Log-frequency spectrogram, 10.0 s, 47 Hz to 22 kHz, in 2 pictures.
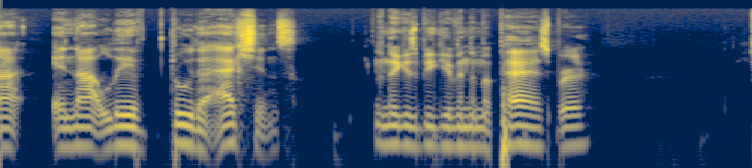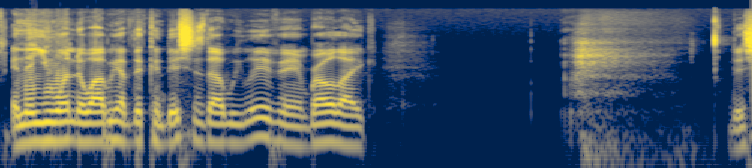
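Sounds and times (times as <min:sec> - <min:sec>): man sighing breath into microphone: 0:08.8 - 0:09.8.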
